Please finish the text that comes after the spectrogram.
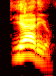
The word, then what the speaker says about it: diario: menos iguales tarí t pero diario diario La voca I siendo vooc siempre se pronuncia debe pronunciarse más breve que o a ver diario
